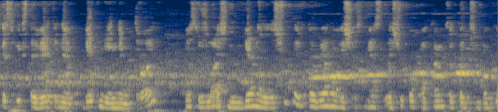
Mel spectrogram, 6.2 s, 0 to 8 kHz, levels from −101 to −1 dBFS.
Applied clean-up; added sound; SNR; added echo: classical method WPE with log-MMSE.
